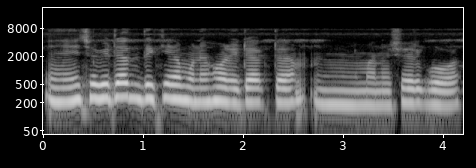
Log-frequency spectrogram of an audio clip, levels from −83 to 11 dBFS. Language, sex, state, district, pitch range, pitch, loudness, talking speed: Bengali, female, Assam, Hailakandi, 185-235 Hz, 205 Hz, -14 LUFS, 140 wpm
